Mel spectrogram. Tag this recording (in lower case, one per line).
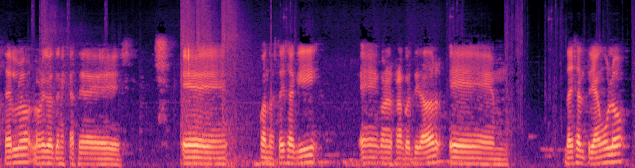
speech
